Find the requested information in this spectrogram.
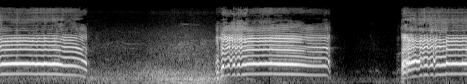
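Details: Goat calling with long, drawn-out, wavering bleats of roughly two seconds each, three calls in all, with a low breathy rushing noise between the first two.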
